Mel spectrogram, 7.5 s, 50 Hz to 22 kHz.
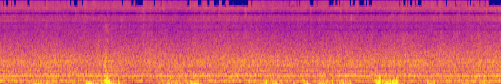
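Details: Bees working a feeder outdoors on a small farm, a steady buzzing drone underneath several low thumps and bumps, possibly handling or wind, at about 1.5 and 5.8 seconds.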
